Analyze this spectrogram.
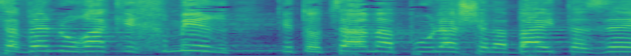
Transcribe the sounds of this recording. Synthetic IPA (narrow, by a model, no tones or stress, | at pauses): t͡save̞nuʁakheχmiʁ | ket̪o̞t͡saamehapeulaʃe̞labajt̪aze̞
